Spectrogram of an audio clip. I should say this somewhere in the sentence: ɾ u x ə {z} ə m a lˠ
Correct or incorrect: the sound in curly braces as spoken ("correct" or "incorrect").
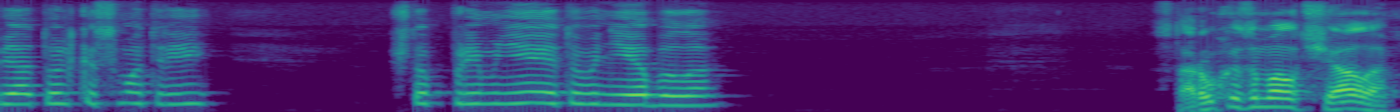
correct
